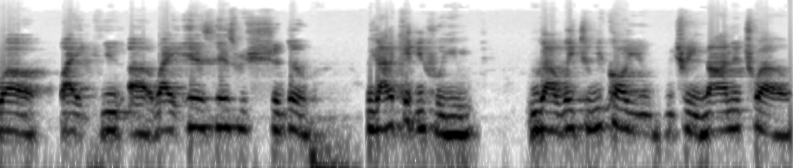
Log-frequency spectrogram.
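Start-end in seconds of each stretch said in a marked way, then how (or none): none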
